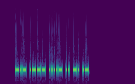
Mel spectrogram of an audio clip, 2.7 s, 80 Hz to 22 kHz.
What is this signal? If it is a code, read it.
Morse code, heard as a keyed tone, about 48 wpm, 700 Hz. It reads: KJ4INA
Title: Speed Racing - USA 2x3 Call Signs 50wpm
